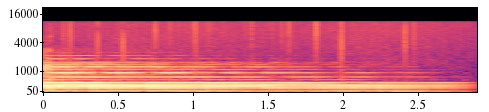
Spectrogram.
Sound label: Crack piano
